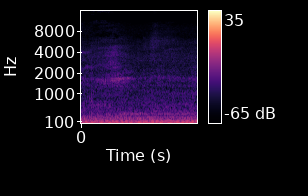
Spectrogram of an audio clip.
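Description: Diesel truck engine idling: a steady low rumble with an even throb.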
